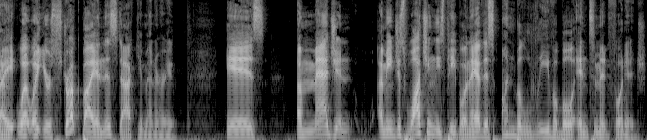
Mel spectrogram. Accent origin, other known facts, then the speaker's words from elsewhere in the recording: Indiana, United States; growing up in Indiana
